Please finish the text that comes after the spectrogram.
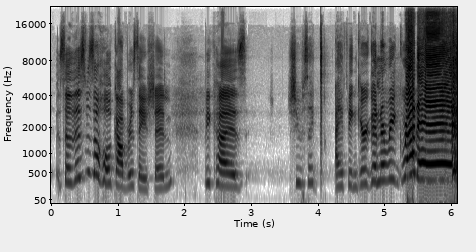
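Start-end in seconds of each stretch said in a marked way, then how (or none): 4.2-6.1 very loud, high-pitched, sarcastic tone. Retelling what mom said about greeting guests: imitating mom sarcastically. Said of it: "Doing your sarcastic mom thing".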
